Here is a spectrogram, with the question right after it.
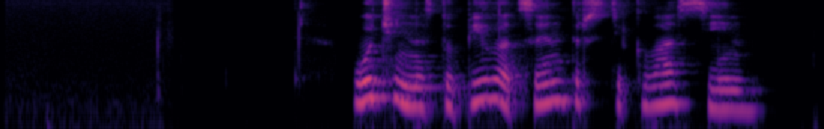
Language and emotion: Russian, neutral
